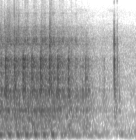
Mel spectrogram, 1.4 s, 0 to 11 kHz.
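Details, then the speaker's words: Hero Splendor BS6 motorcycle after repair of its self-starter, which used to make a "kir-kir" grinding noise at start and shutdown: a quick single-cylinder putter dies away, then one soft click with no scraping or whirr. Normal, quiet shutdown. "जो पहले खिर खिर की आवाज आती थी self हमारी self से आवाज आती थी वह हमारी स्टार्ट और बंद होते वक्त बिल्कुल आवाज नहीं आ रही"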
